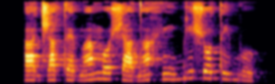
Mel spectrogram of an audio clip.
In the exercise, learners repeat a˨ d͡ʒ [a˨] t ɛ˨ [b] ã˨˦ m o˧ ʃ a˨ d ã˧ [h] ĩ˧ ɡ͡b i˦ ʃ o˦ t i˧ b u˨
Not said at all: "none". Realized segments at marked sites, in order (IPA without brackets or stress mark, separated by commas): a˨, b, h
